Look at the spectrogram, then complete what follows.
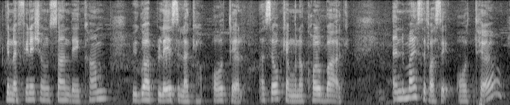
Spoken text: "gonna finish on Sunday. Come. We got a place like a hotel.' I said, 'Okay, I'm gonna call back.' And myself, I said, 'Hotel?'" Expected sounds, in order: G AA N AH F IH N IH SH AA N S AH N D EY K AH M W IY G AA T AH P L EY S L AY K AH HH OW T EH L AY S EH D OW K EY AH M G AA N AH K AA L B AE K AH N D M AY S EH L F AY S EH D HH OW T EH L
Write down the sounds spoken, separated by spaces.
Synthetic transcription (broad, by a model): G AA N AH F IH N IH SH AA N S AH N D EY K AH M W IY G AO AH P L EY S L AY K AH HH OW T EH L AY S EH OW K EY AH M G AA N AH K AA L B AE K AH N D M AY S EH L F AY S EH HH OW T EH L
